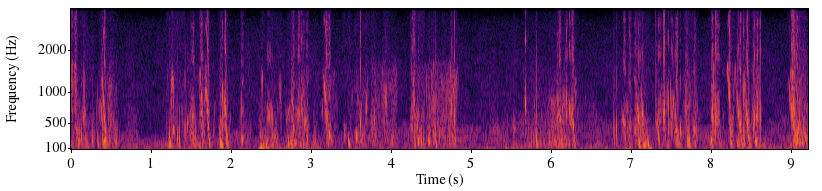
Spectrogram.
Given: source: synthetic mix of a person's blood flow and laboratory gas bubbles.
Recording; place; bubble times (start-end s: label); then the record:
Doppler ultrasound of blood flow; subclavian vein
0.00-0.62 s: bubbles
1.19-2.01 s: bubbles
2.10-2.18 s: bubbles
2.35-2.64 s: bubbles
2.68-2.99 s: bubbles
3.02-3.34 s: bubbles
3.39-4.08 s: bubbles
4.23-4.85 s: bubbles
5.52-5.57 s: bubbles
5.65-6.34 s: bubbles
6.76-7.27 s: bubbles
7.31-7.85 s: bubbles
7.97-8.66 s: bubbles
8.94-9.22 s: bubbles
From the record:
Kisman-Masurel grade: 342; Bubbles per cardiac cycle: rolling drumbeat, 9 or more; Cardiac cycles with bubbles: 100%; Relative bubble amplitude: moderate (0.250 to 0.450); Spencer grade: 3 (all of the cardiac periods contain showers or single bubble signals, but not dominating or overriding the cardiac motion signals); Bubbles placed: anywhere in the cardiac cycle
